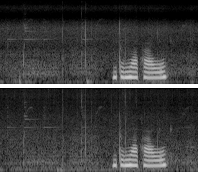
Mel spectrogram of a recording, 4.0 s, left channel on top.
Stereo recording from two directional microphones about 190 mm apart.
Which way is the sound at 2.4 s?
20° right (ahead or behind).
